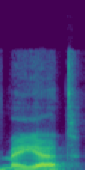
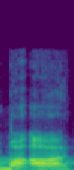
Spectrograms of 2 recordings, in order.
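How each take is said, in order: First: The first vowel is an 'ay' sound. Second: The first vowel is an 'ah' sound.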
